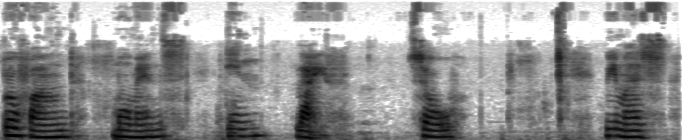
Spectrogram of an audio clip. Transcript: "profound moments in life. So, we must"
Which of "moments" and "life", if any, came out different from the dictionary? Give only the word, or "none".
none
